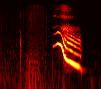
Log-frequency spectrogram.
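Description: A man blows a short, falling elk call.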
